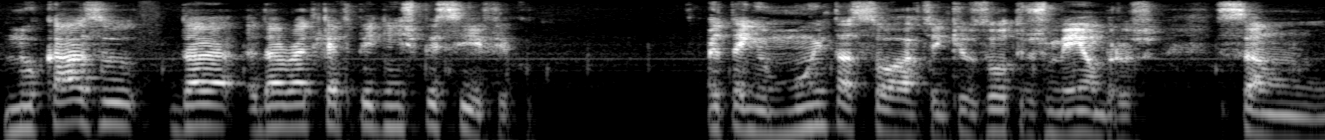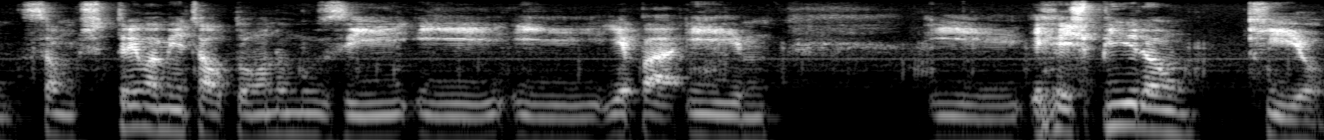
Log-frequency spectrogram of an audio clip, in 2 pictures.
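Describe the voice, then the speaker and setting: Over noticeable background noise, a man with a strong Azorean accent talks very slowly at a medium pitch. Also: ordinary pitch variation. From Azores and Brazil. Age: 40s. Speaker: game studio project manager. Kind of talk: casual interview chat.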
